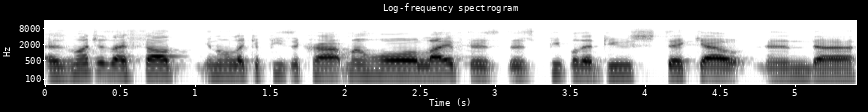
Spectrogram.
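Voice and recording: With a clear, smooth tone and fairly high pitch, a man talks at a moderate pace with little pitch movement.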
